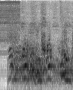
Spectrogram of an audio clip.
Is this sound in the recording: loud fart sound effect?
no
